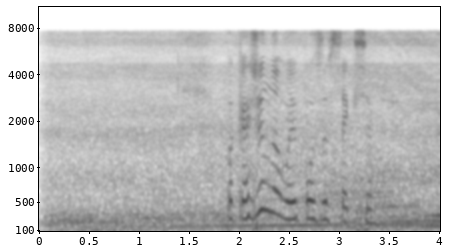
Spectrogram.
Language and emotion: Russian, positive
